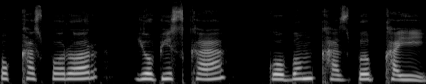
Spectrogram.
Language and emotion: Bodo, neutral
